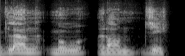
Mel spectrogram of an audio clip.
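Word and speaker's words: Glenmorangie: Där de har designat flaskan lite grann som man uttalar det misstänka är tanken bakom, för det står ju Glenn Mo Ranji liksom på fyra rader.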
